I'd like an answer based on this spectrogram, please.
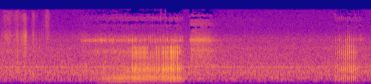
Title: yes...bulldogs snore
